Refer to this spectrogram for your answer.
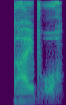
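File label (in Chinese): "逮捕", Mandarin Chinese; HSK6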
